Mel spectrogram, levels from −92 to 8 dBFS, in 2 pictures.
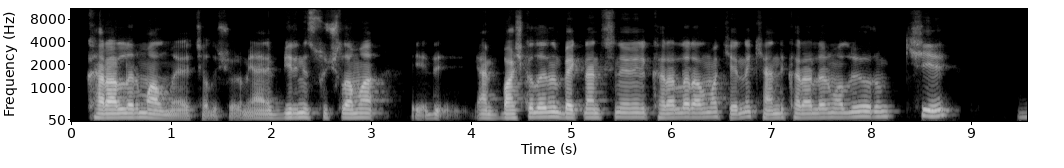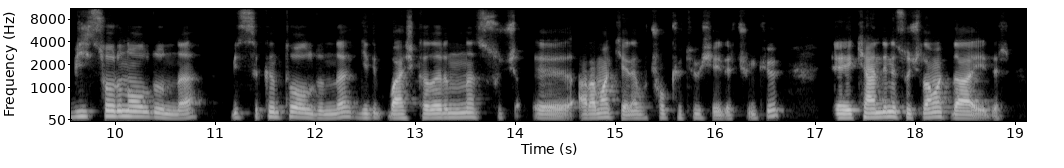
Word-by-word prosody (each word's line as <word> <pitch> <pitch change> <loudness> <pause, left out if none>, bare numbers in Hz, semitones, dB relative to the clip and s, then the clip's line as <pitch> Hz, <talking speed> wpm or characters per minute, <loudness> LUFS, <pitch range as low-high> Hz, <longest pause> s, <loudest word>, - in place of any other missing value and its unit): kararlarımı 120 +1 +6
almaya 105 -2 0
çalışıyorum, - - -11
yani, 105 -1 -4
birini 125 +1 +1
suçlama, 125 +1 0 0.3
eee, - - -9
dı - - -4 0.4
yani, 110 -2 -2
başkalarının 130 +4 +4
beklentisine 125 +2 +1
yönelik 130 -1 -2
kararlar 120 +2 +1
almak 135 +2 0
yerine 130 +6 -1
kendi 115 -3 -3
kararlarımı 120 +2 0
alıyorum 145 +3 -1
ki 170 0 -1 0.6
bir 145 +4 -5
sorun 155 0 +2
olduğunda, 125 -6 -1 0.3
bir 125 - -8
sıkıntı 140 +3 -5
olduğunda 125 +2 -2
gidip 115 +1 -9
başkalarında 120 +3 +1
suç, 120 -3 -13 0.2
eee, 110 -1 -2
aramak 125 +4 0
yerine, 105 +1 -2
bu 105 - -14
çok 115 -1 -10
kötü 105 +2 -12
bir - - -9
şeydir 95 -2 -7
çünkü, 160 +11 -9 0.5
eee, 115 0 +4
kendini 130 +4 +3
suçlamak 125 +2 -1
daha 100 -2 +6
iyidir. - - -7
125 Hz, 130 wpm, -23 LUFS, 115-135 Hz, 0.6 s, kararlarımı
